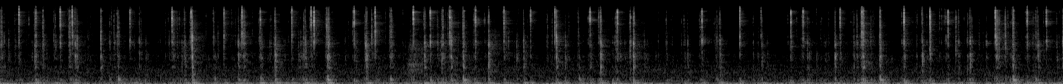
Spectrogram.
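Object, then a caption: Plastic mechanical keyboard. Fingertips type continuously on a pink plastic mechanical keyboard with round keycaps. The rapid, irregular keystrokes are bright and clicky, each one short and dry with almost no ring, over a faint low hum.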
